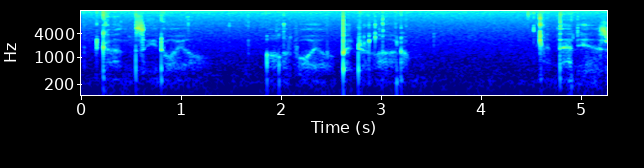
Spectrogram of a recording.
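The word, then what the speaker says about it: petrolatum: Cocoa butter, cotton seed oil, olive oil, petrolotum. That is prolotum by the way. It's not petroleum.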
